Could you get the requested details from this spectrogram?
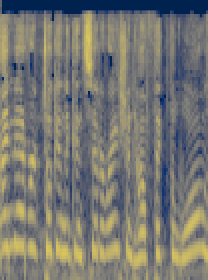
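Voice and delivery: high, quick mocking neighbour voice; rushed, high-pitched mock condescension; condescending. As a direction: imitate a patronizing excuse. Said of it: "completely being condescending".

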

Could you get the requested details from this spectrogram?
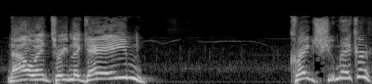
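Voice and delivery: slow stadium announcer, "Craig Shoemaker" rising high in doubt; announcement as question. Retold or imitated. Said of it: "Said it as a question".

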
